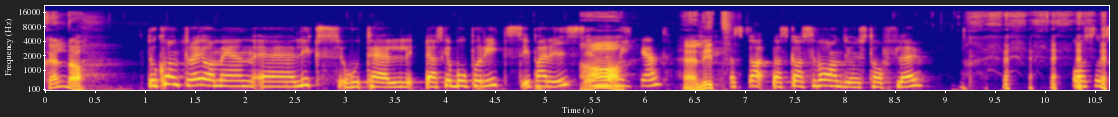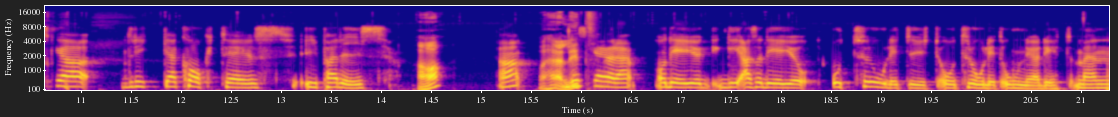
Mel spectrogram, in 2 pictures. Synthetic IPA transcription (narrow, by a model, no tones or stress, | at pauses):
ɧɛlvd̪ɔ | d̪̥ɔkʰɔnt̪ɾajɑmɛɛnlʏkshʊt̪ʰɛlːjɑːɡskabuːpʰɔɾɪt̪sɪpʰaɾiːsɛwiːkɛnd̪hæ̰ːɭɪɡt̪ɑskajɑskahɑːsvɑːnd̪ʉnst̪ʰɔfləɾ | ɔsɔskajɑ | d̪ɾɪkːakʰɔkt̪ʰɛɪlsɪpʰaɾiːs | ɑː | ʔɑːɦæːɭdɪɛskajajœːɾa | ʔɔd̪ɛæɾjɵɡa̰lsɔd̪ɛæɾjɵ | ʊt̪ʰɾuːlɪt̪̚d̪yːʈɔ̰ʊt̪ʰɾuːlɪt̪uːnøːd̪ɪt̪mɛn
